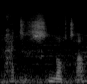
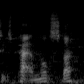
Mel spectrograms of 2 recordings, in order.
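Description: First: "Patersnotter" said wrongly on purpose, pa-ters-NOT-ter; teasingly mangle the surname as "Patersnotter"; deliberate mispronunciation. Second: "Paternoster" said properly, pa-ter-NOS-ter; correct pronunciation. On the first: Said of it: "get you back for that one, for not being able to pronounce my surname". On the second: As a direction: set the record straight with "Paternoster". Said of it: "of course, it's Paternoster". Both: Shown as a demonstration.

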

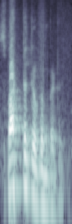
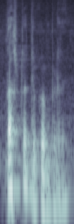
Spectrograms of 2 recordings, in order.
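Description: First: Said in the usual way. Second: ಸ್ಪಷ್ಟ said again much softer, rising at the end; quiet repeat. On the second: Shown as a demonstration. Guru repeating his point to the audience: soft, rising echo.

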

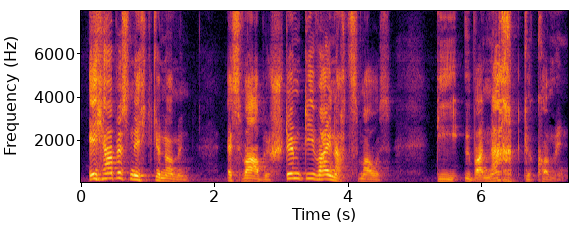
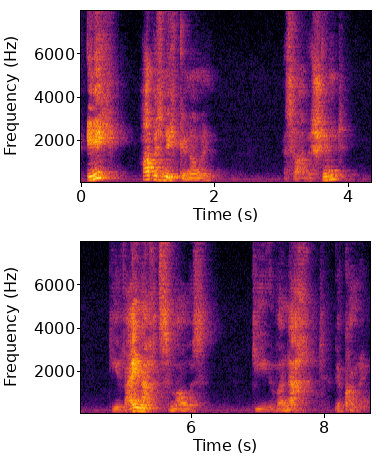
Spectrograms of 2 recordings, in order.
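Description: First: Called-out denial. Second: Outright denial. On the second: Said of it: "Da sagten alle rundheraus". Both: A narrator's reading.

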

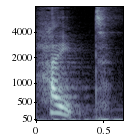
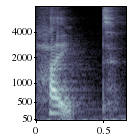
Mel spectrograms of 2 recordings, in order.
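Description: First: "Height" said without h, ajt; "Height" with a bare I diphthong; English height. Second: "Height" with a breathy h onset, hajt; "Height" with h and the I glide; English height with h. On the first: Teacher repeating the word for learners, plain model. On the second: Teacher repeating the word for learners, second model. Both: Shown as a demonstration. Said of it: "Mesmo som".

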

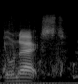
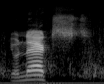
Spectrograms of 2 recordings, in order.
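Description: First: Said in the usual way. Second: Loud punch on "next", lifting at the end; louder mock threat. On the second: Gamer taunting a boss to slay, loud mock threat.

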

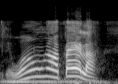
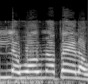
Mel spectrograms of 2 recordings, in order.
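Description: First: Half-joking mother's threat; mock scolding threat. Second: High and loud scolding threat; loud mock threat. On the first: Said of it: "nosotros hablamos así". (amenaza de madre en tono agudo, sin subir la voz) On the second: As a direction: belt out the mother's threat. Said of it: "en vez de decir". (amenaza de madre, aguda y fuerte)

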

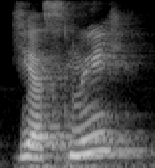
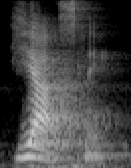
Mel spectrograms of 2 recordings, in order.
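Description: First: Ясний stressed on и, ясни́й, rising; stress on the last syllable. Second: Ясний stressed on я, я́сний, falling; stress on the first syllable. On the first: Teacher demonstrating ясни́й. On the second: Teacher giving the variant я́сний. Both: Shown as a demonstration. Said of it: "Наприклад".

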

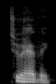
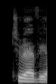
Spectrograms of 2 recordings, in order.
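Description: First: Said in the usual way. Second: Too heavy, said again louder and firmer; Too heavy repeated with more weight. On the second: Real, not acted. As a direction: lean harder on Too heavy the second time. Repeats verdict with more force.

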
